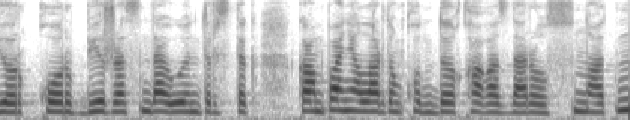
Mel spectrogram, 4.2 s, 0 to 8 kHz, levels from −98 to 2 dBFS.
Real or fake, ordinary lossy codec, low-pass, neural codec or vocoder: real; none; none; none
